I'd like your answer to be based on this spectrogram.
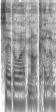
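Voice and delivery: hushed whisper. Voicing a character leaning in to the people around her: whisper. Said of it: "lean in and whisper to the people around her".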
